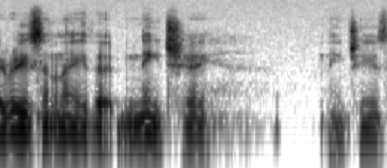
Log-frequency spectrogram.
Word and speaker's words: Nietzsche: I saw Jimmy Carr say recently that Nietzsche is how you say it, he had a good line on resentment.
